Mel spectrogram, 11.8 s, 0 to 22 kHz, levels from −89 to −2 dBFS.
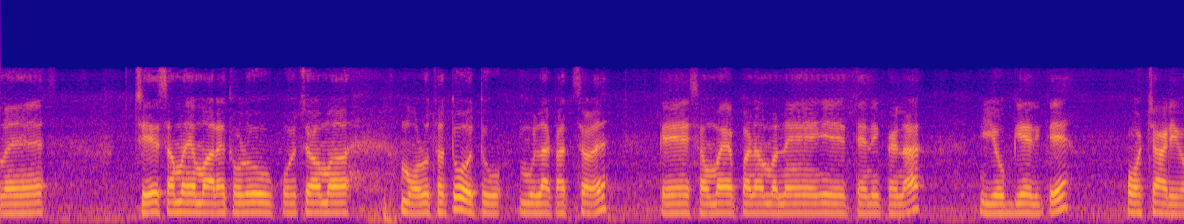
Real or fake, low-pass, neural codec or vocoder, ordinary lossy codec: fake; 7.2 kHz; codec, 16 kHz in and 24 kHz out, 1 kbps, XY-Tokenizer; MP3, 64 kbps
